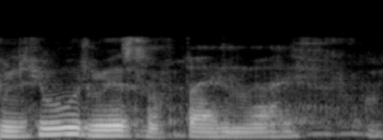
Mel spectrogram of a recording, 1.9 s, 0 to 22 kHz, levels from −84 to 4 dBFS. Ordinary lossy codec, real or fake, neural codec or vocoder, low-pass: Opus, 64 kbps; fake; autoencoder, 22.05 kHz, a latent of 192 numbers a frame, VITS, trained on one speaker; 7.2 kHz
